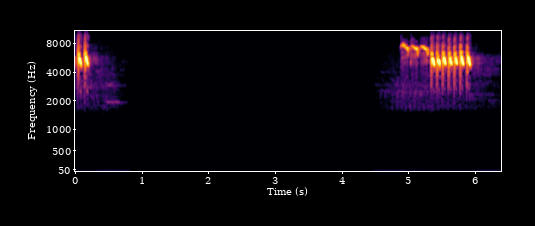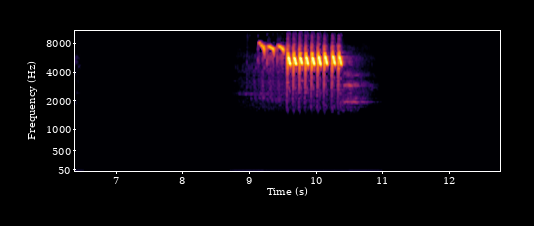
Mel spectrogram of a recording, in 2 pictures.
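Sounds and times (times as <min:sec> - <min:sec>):
Eurasian blue tit song: 0:00.0 - 0:00.6, 0:04.7 - 0:06.0, 0:08.9 - 0:10.8.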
